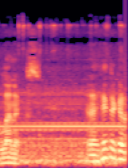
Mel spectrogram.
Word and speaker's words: Lennox: Not Linux, but Lennox.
